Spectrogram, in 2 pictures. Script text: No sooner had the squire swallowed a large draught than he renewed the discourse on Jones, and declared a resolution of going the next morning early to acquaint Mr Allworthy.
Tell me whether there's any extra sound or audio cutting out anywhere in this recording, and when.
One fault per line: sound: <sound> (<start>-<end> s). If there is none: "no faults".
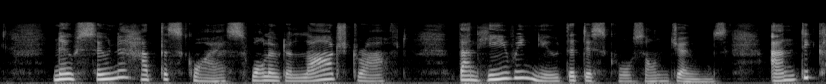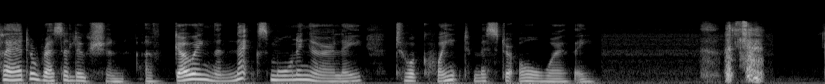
sound: sneeze (15.3-15.9 s)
